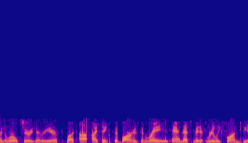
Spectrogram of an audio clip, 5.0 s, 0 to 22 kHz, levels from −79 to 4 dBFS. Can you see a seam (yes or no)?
yes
